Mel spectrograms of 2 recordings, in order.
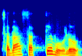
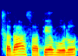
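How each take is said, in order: First: The first syllable of सत्य is pressed with weight. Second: The first syllable of सत्य is said light. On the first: The speaker calls it right. "व्यवहार में भी जब हम बोलते हैं तो ऐसे ही बोलते हैं" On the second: The speaker calls it wrong. "ऐसा कोई भी नहीं कहता"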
